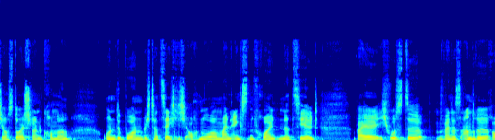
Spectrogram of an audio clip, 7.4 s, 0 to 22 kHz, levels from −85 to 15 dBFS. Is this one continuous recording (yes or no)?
no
